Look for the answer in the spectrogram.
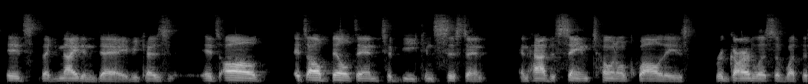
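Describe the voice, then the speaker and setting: A man speaking as a panel guest on live sound, explaining off the cuff with halting, repeated phrasing. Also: sits low, a bit bright. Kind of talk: panel discussion, unscripted explanation.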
